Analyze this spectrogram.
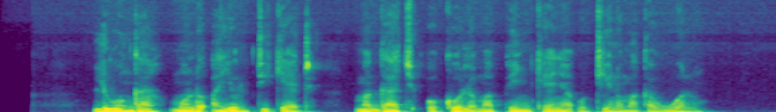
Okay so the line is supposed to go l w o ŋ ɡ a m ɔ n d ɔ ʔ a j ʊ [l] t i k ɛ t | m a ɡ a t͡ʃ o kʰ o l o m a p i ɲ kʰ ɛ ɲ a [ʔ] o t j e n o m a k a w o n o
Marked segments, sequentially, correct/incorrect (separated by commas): correct, correct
